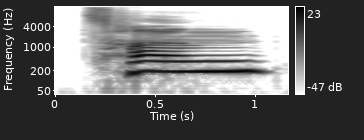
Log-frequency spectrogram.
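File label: "ceng", Chinese; Nihao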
